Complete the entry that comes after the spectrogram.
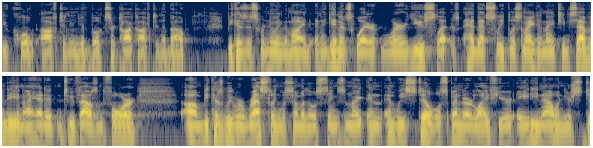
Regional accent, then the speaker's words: United States; I grew up in America, so materialism, that's going to be something I'm going to struggle

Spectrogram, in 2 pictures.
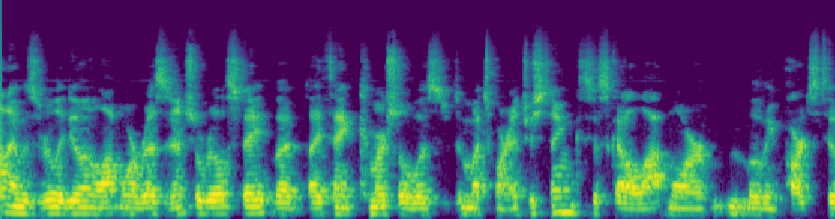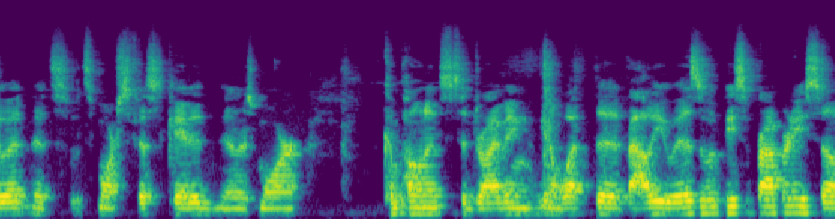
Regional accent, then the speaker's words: California, United States; Yeah, I grew up in California.

